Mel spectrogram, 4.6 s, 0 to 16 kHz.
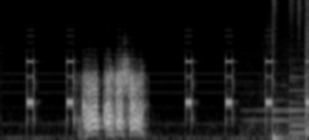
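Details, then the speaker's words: AED metronome beeps: short, evenly spaced electronic beeps at about 100 a minute pacing chest compressions during CPR after a shock, with a Norwegian voice prompt to push harder, guiding compression depth and rate. "trykk hardere i mellomtiden så vil hjertestarteren veilede deg med å gi riktig trykk dybde og riktig frekvens"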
